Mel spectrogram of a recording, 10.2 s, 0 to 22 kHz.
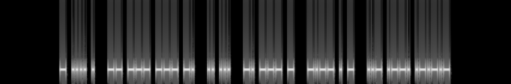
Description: Morse code, heard as a keyed tone, about 32 wpm, 700 Hz. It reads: THE MOON IS NOT YET UP.
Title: Sentences from Top 1000 Words - Review Part 3 - 30wpm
